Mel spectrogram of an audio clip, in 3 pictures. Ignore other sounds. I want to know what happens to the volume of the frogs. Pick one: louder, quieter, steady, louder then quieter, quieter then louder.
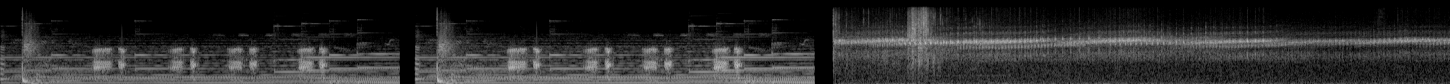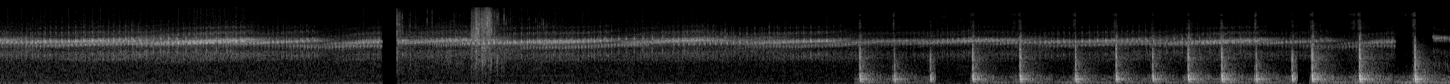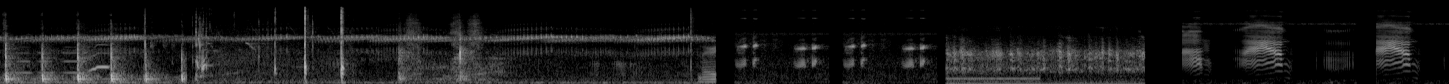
quieter.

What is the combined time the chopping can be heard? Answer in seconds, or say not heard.
11 s.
